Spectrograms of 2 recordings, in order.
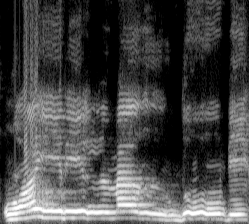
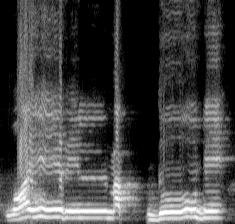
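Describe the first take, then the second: First: The consonants are articulated soft and gentle. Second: The consonants are articulated hard and stiff. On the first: The speaker calls it right. "lebih lunak" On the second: The speaker calls it wrong. "menjadi kaku"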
